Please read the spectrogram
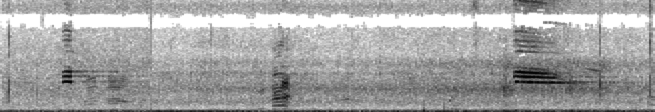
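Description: Open-air football match: a few distant shouts and calls from players on the pitch over a steady low rumble.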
